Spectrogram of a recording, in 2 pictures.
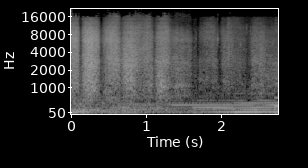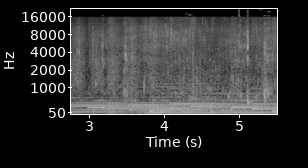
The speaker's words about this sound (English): A little soap. Get a little water here, grab a scrub brush, one of the not so glamorous parts in the boating industry.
